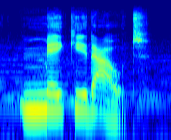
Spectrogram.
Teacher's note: First of all, we have a flap T, or this D sound in the word it.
